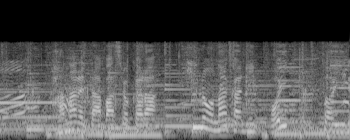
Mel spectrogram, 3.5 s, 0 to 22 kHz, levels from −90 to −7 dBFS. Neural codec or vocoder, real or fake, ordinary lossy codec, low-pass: none; real; none; 7.2 kHz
